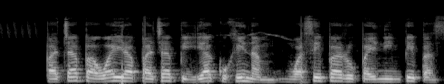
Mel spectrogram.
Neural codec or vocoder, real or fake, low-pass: none; real; 9.9 kHz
